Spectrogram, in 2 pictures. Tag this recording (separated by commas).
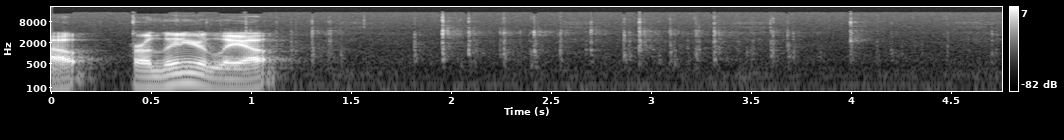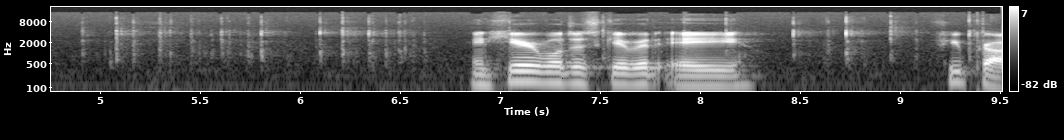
Speech, Typing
